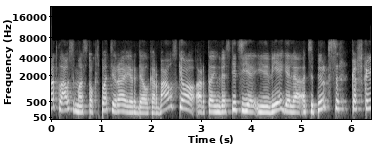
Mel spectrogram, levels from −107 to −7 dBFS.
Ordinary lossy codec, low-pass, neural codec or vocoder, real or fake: MP3, 96 kbps; 7.2 kHz; none; real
